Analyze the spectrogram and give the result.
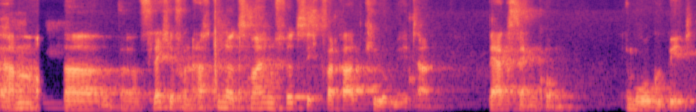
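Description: A man speaking at a very slow pace, with long, frequent pauses and noticeable background noise. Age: 40s. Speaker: water authority executive, former mayor. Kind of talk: interview.

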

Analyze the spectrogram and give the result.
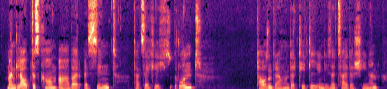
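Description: Somewhat breathy with a dark, mellow tone, a woman speaks at a very slow pace with long, frequent pauses. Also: fairly high pitch for a woman, ordinary pitch variation. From Transylvania, Romania. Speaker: librarian and exhibition curator. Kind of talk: interview. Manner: hesitant, many fillers.

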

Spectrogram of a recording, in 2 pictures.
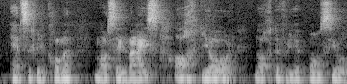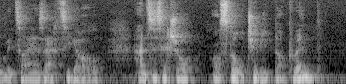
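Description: In a Swiss accent, a man speaks at a very slow pace with a medium pitch and fairly even intonation. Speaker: podcast host. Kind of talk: interview.

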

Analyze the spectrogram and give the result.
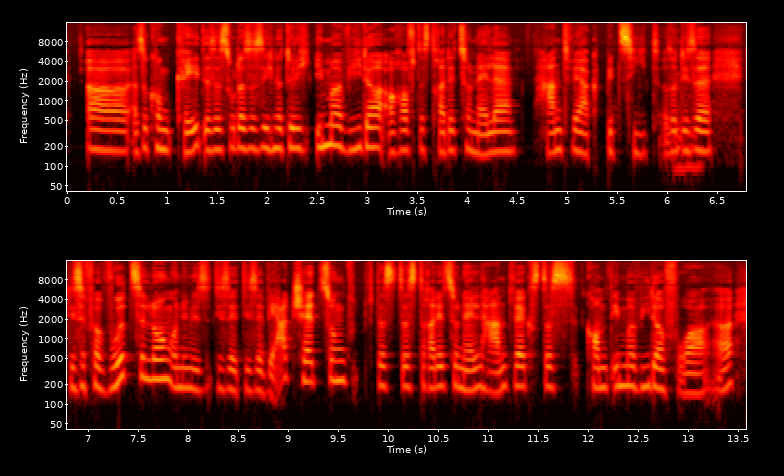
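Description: A woman with an ordinary speaking voice, fairly low in pitch, with fairly even intonation and a moderate pace, on a very clean recording with a silent background. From Austria, Salzburg. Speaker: art curator. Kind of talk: interview.

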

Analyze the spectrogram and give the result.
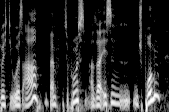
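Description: A man talks in a high voice. The recording is very clean, with a silent background and a dry, close sound that has no echo. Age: 30s. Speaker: extreme endurance athlete and adventurer. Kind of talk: casual interview. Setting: hotel room.

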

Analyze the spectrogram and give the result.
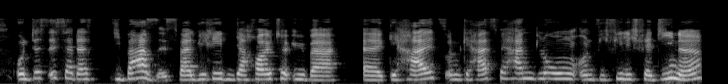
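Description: A woman with a high pitch speaks at a moderate pace, her intonation fairly even and hardly any pauses in between. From Switzerland. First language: Swiss German and French (speaking German). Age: 20s. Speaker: brand manager, course participant. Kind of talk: interview. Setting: live online interview. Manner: hesitant, many fillers.

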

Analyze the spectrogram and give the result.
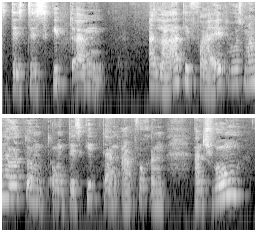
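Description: In an Austrian accent, a woman speaks at a very slow pace with medium pitch and ordinary pitch variation, amid noticeable background noise and audible room echo. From Austria, Styria. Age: old. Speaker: senior horse rider and podcaster. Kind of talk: interview. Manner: halting.

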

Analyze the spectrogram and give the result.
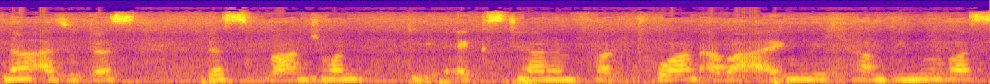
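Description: Noticeable background noise sits behind the speech. The woman's voice is fairly high. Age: 40s. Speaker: parenting podcaster and parent coach. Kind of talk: interview.

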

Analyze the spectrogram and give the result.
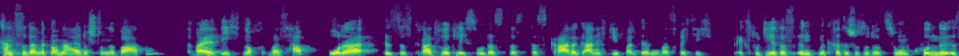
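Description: A woman with a Hamburg accent talks at a fairly quick pace in a medium pitch. Her intonation stays fairly even. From Hamburg, Germany (born in Moscow, moved at nine). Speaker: psychologist and leadership coach. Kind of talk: casual interview conversation.

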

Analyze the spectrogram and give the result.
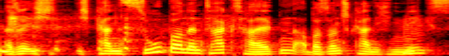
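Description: A man with an unremarkable speaking voice, medium in pitch, at a moderate pace. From Baden-Württemberg, Germany (Nagold). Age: 30s. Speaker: cartoonist and youth care worker. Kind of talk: casual chat.

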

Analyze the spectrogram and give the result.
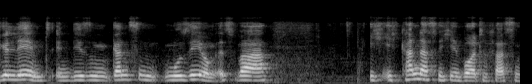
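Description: The woman's voice sits at a medium pitch. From Germany. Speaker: listener sending voice message. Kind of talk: personal testimony. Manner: halting.

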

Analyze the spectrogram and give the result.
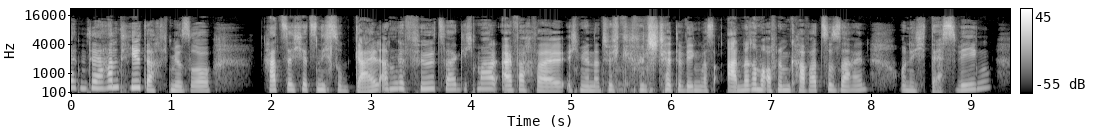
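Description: With a plain, everyday voice, a woman talks fairly quickly at a fairly high pitch with lively intonation, in a very clean recording with a silent background and a dry, close sound with no echo. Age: 30s. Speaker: influencer. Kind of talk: casual chat.

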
